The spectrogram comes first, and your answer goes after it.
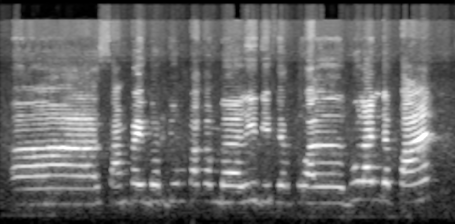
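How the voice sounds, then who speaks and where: Her voice raised and projected, a woman speaks at a high pitch with a bright, sharp tone. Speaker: teacher community speaker. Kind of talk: online workshop presentation. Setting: online video meeting. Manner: loud, raising voice; hesitant, many fillers.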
